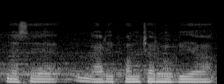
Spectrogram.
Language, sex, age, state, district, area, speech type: Hindi, male, 45-60, Bihar, Vaishali, urban, spontaneous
